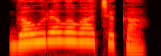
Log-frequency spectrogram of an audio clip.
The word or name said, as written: ಗೌರವವಾಚಕ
